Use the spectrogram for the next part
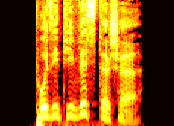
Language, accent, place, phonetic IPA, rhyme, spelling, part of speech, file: German, Germany, Berlin, [pozitiˈvɪstɪʃə], -ɪstɪʃə, positivistische, adjective, De-positivistische.ogg
- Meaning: inflection of positivistisch: 1. strong/mixed nominative/accusative feminine singular 2. strong nominative/accusative plural 3. weak nominative all-gender singular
